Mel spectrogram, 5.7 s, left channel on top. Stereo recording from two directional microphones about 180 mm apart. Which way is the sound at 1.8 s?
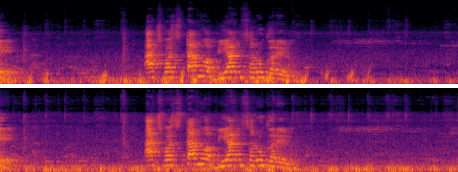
Centre (ahead or behind).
